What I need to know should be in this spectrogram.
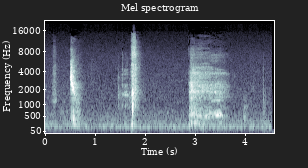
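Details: A dog sneezing on cue as a trick: two short, sharp sneezes followed by a longer snorting exhale through the nose.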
